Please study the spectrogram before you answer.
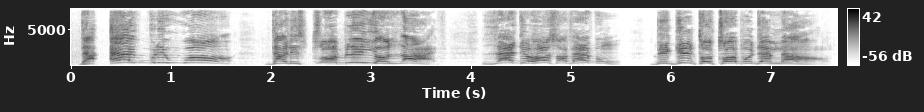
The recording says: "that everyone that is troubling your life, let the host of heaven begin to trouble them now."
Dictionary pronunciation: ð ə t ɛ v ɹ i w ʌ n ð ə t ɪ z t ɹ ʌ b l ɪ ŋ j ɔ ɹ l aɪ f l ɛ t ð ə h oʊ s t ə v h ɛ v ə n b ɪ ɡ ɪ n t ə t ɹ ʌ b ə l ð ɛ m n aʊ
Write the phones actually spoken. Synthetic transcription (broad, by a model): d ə t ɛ v ɹ i w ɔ n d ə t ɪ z t ɹ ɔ b l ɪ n j ɔ l aɪ f l ɛ t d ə h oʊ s ə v h ɛ v ə n b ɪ ɡ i n t ə t ɹ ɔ b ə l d ɛ m n aʊ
